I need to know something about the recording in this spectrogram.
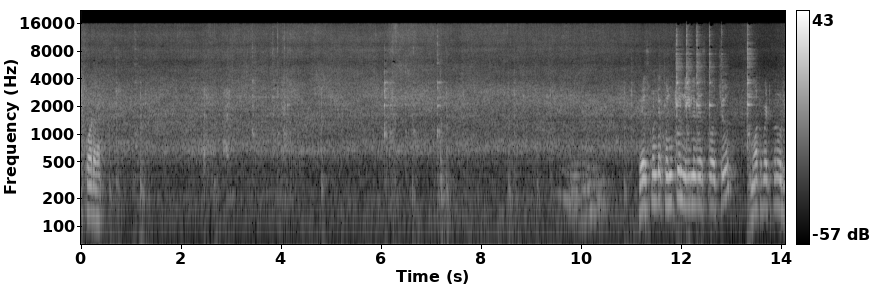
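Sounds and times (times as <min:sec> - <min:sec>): chicken sizzling in oil: 0:00.0 - 0:14.0
metal spoon clinking on pot: 0:11.9 - 0:13.6.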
